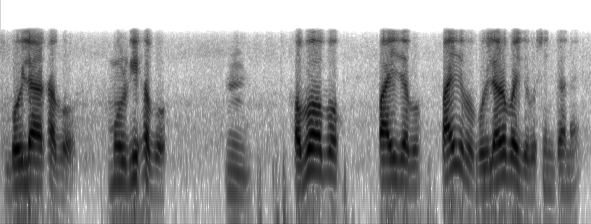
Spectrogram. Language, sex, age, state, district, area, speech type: Assamese, male, 18-30, Assam, Udalguri, urban, conversation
